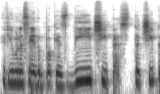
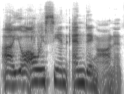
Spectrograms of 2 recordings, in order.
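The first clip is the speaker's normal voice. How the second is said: normal talking voice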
